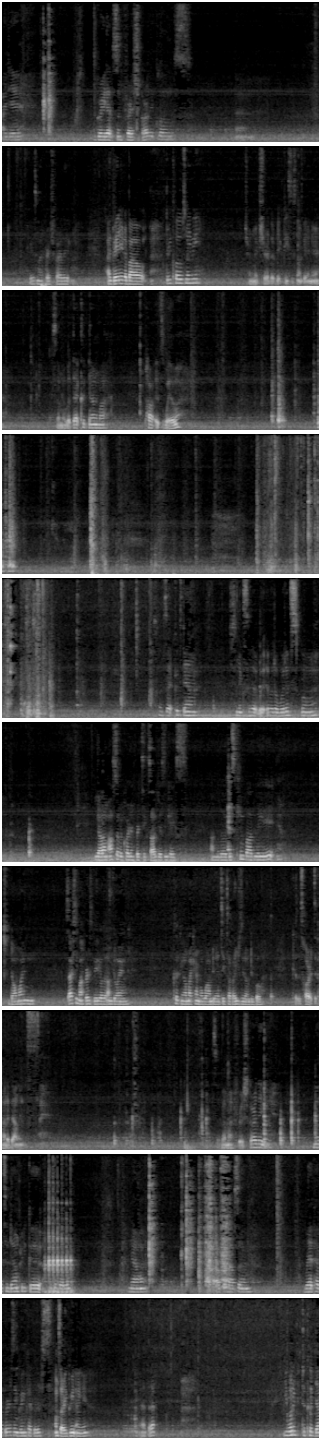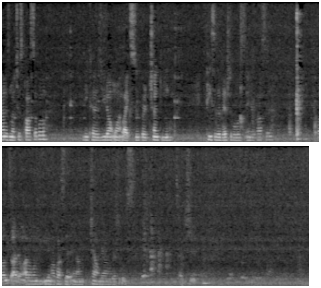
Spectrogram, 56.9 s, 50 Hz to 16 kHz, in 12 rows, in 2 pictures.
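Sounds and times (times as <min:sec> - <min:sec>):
steady low hum: 0:00.0 - 0:56.8
kitchen items clattering: 0:18.0 - 0:21.8, 0:35.0 - 0:39.3, 0:40.2 - 0:41.8
voices talking: 0:20.4 - 0:34.2.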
